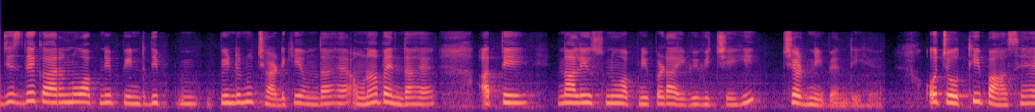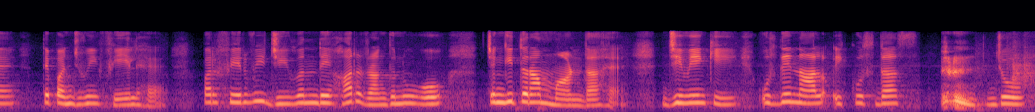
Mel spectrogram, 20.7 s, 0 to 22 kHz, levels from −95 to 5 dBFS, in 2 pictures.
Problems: background sounds at intervals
